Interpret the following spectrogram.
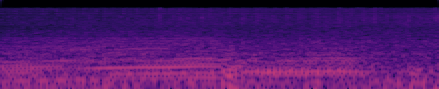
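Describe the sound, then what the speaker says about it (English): An AMG car's engine held at full throttle for a launch, a loud, dense roar with a low, steady rising rumble across the short span, no voices heard. "So full throttle, off the brake."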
